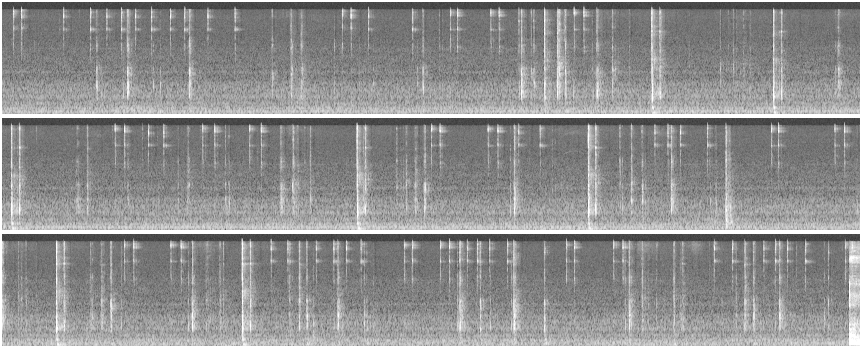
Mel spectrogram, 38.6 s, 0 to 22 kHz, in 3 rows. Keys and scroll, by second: 4.3 ctrl+Tab, 8.1 ctrl+z.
